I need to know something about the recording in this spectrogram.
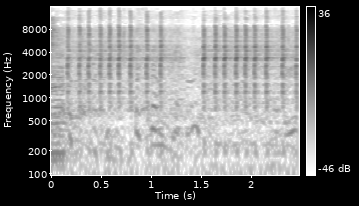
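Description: A rapid, even clicking, about a dozen clicks a second, in two runs with a short break in the middle.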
